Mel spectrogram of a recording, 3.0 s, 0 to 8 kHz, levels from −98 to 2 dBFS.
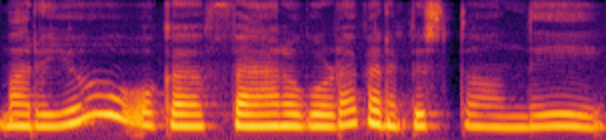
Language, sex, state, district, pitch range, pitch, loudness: Telugu, female, Andhra Pradesh, Chittoor, 210-225 Hz, 215 Hz, -15 LUFS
